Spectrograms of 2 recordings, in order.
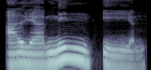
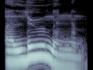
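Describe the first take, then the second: First: Five syllables, stress on the third syllable. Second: Four syllables, stress on the second syllable. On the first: "In British English, it's on the third syllable" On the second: "on American pronunciation, it's on the second syllable"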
